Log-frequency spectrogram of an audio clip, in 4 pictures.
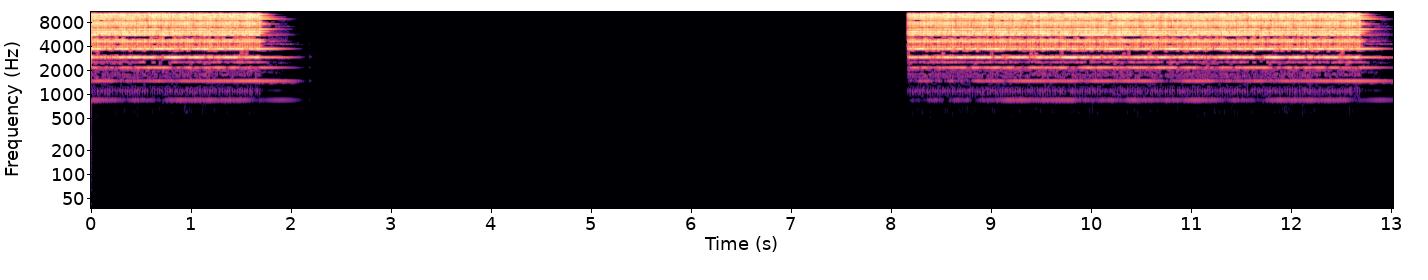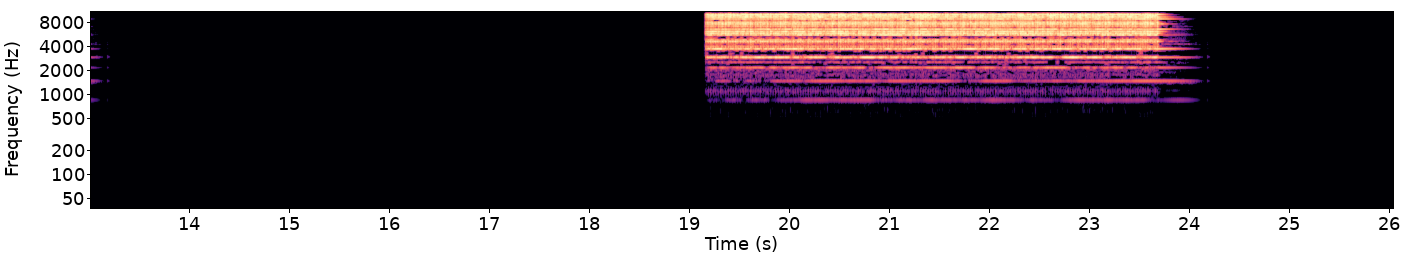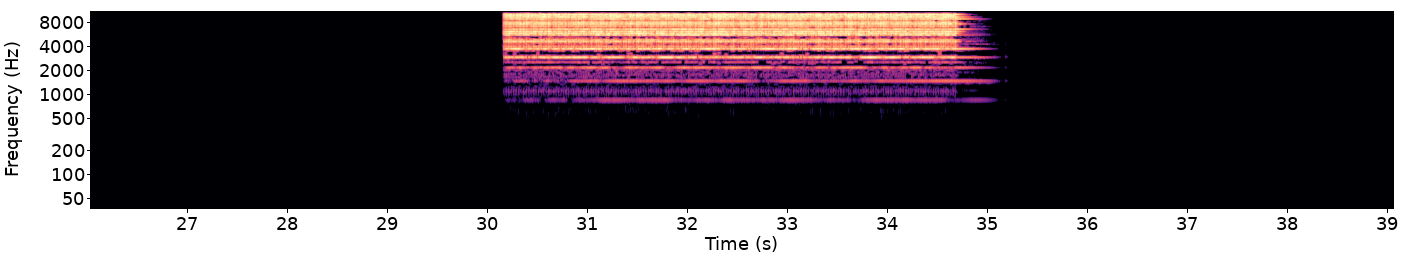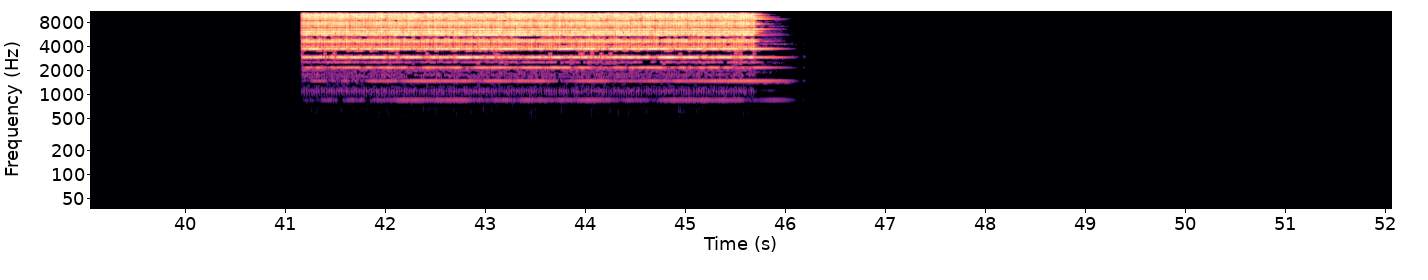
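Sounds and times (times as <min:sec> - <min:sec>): school bell ringing: 0:00.0 - 0:02.0, 0:08.5 - 0:13.0, 0:19.4 - 0:24.0, 0:30.2 - 0:35.0, 0:41.4 - 0:46.0.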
